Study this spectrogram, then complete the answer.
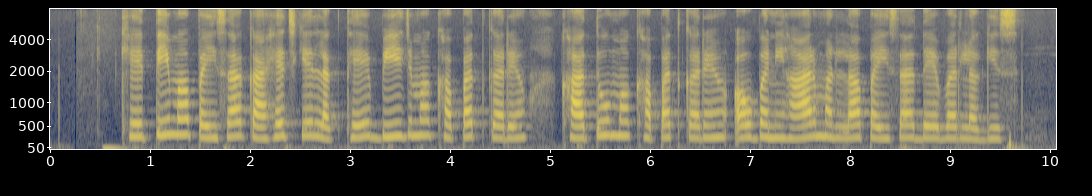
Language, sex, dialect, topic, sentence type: Chhattisgarhi, female, Western/Budati/Khatahi, banking, statement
